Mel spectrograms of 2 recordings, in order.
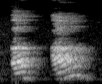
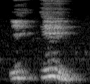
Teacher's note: कंठ क्या है, आ, तालु क्या है, ई, मूर्धा क्या है, री, और ओष्ठ क्या है, उ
